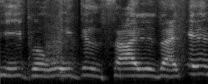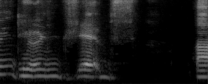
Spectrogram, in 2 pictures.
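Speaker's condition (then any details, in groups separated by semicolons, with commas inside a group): Cerebral palsy; lifelong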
